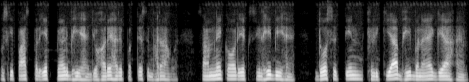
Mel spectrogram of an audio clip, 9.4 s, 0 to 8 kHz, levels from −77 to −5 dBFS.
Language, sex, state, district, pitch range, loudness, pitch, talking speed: Hindi, male, Jharkhand, Palamu, 115-130 Hz, -17 LUFS, 120 Hz, 185 wpm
